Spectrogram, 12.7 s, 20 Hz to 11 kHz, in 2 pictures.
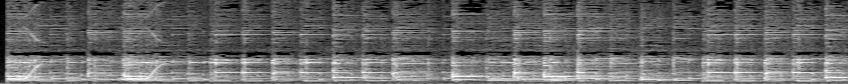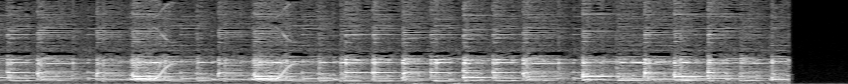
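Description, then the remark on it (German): A battery-powered toy rooster, about 30 centimetres tall, made of white plush with yellow feet, a yellow beak and a red comb, walks back and forth while playing a tinny, chirpy electronic melody, looping steadily and fairly loud for about twelve seconds, with a few soft low thumps partway through and no talking. “Er läuft batteriebetrieben hin und her und macht dabei diese Melodie.”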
